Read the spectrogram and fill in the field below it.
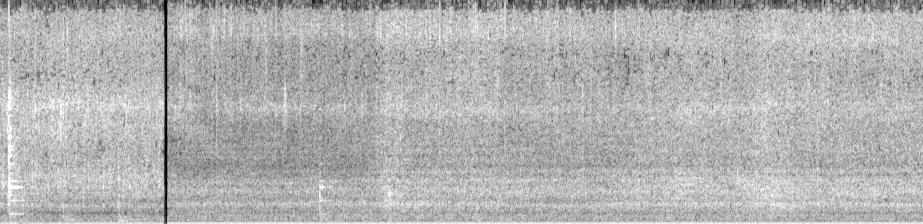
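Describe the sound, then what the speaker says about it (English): Leeks, celery, carrots and mushrooms fry in a hot pan with a steady, close sizzle that holds evenly throughout, broken only by one brief clack near the start. "And then I'll throw in my vegetables. That's all the leeks, celery, carrots,"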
